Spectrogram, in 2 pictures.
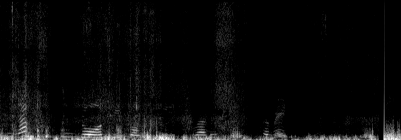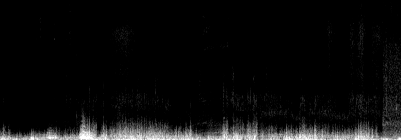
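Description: Short, indistinct voice calls in the first half. About five seconds in, the sound cuts abruptly to a dense, steady rumble of wind buffeting the microphone during a camel ride.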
